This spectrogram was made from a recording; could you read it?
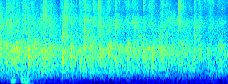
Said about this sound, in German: hat mal einen ganz großen Applaus verdient.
